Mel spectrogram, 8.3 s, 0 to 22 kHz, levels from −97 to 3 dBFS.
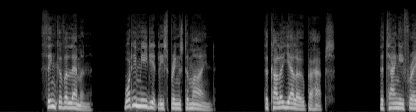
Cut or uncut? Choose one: uncut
